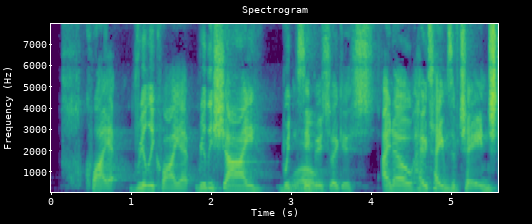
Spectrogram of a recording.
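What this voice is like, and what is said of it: Glaswegian Scottish accent. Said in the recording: “you can tell by your accent, you're not a Manchester native ... keep the Glaswegian accent ... quite threatening when I want it to be ... you haven't lost the accent”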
